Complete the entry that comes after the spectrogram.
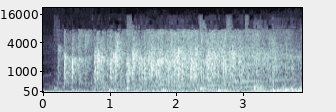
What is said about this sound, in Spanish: Muchísimas gracias, ahí estamos, gracias por los aplausos a aquellos que se lo están inventando, pero de todos modos... Ay, siguen las malas bromas y siguen los soniditos que tenemos en nuestra mezcladora.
